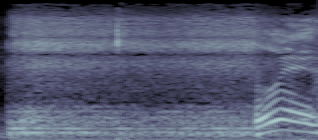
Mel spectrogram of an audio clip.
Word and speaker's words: Perot: Perot, he's half Dole's age and half Clinton's weight. Number 9. Don't pronounce the T, but do pronounce him insane.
